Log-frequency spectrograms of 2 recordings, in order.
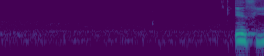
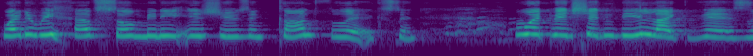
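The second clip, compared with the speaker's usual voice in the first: whiny complaint; 6 semitones higher, slower than usual. Retold or imitated. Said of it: "the enemy's messing with some people 'cause they're saying".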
